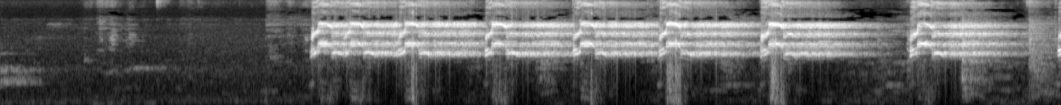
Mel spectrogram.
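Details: Black-capped lory recording meant to provoke a silent bird to call. After two quiet seconds come a run of loud, grating, ringing screeches. Each lasts half a second to a second, with about seven in close succession and brief gaps between.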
